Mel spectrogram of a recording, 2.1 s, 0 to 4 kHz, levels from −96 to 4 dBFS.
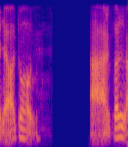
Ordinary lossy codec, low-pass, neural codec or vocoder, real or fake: none; 3.6 kHz; autoencoder, 44.1 kHz, a latent of 192 numbers a frame, MeloTTS; fake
